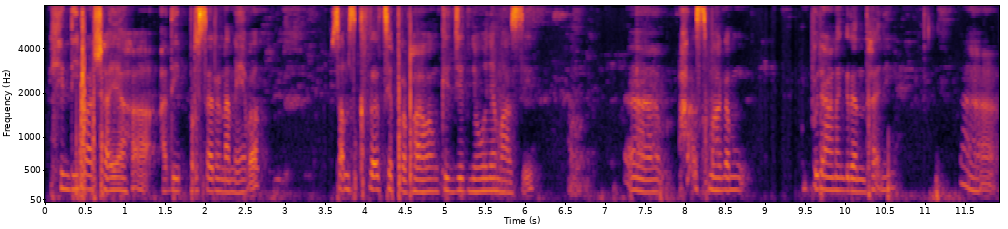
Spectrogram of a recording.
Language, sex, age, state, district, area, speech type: Sanskrit, female, 60+, Kerala, Kannur, urban, spontaneous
